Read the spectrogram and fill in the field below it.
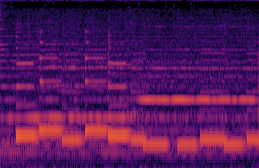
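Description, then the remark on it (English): Taint Hammer's BlackBerry phone chimes its text message alert, a bright electronic melody of about ten quick, evenly spaced beeping notes stepping up and down, clear, with no voices. “He must have dropped his phone in the commotion of the escape.”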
